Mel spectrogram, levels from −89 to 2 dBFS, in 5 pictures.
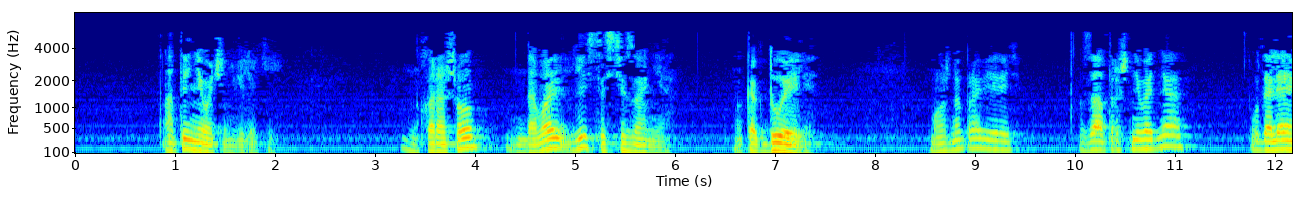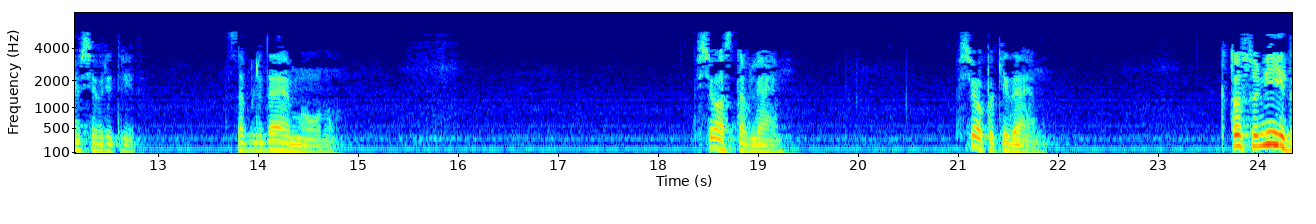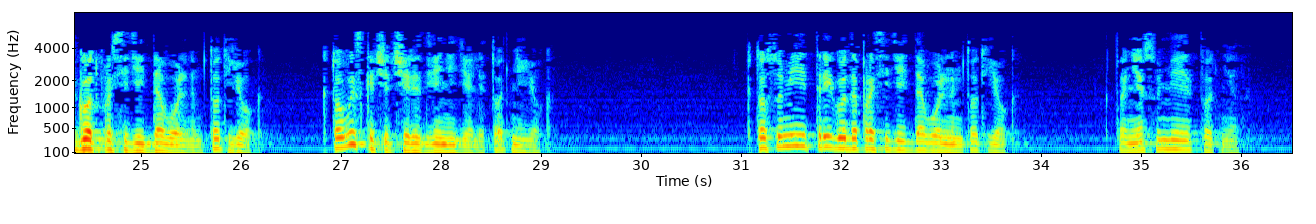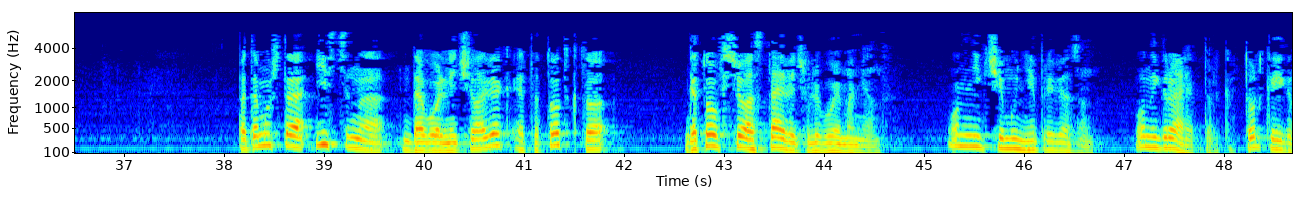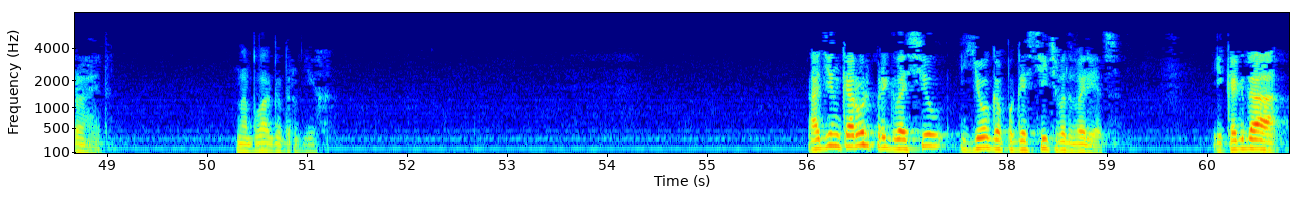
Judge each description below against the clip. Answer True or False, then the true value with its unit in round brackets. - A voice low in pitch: False (145 Hz)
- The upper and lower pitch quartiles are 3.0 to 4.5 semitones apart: False (5.1 semitones)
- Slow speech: True (90 wpm)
